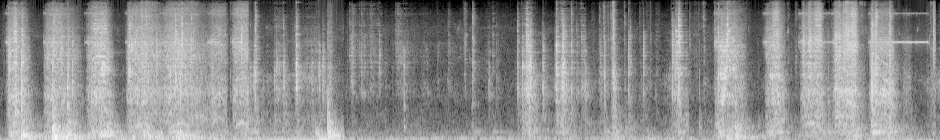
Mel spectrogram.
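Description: Cordless drill-driver loosening the bolt of a solar panel's aluminium end clamp, so that a grounding washer can go under the panel frame: a dense run of rapid clicks over the first few seconds. Later come scattered metallic clicks and clinks as the clamp is handled.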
